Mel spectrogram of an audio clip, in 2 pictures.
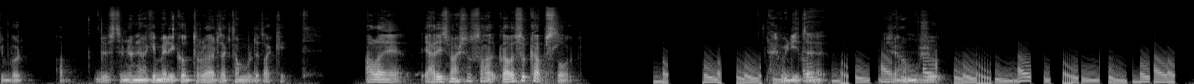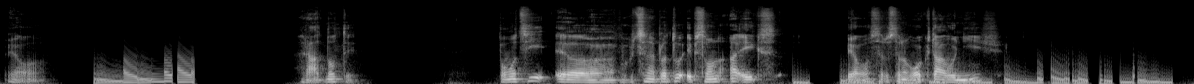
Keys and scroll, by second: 6.5 shift+a, 7.6-13.8 typing, 19.4 shift+y, 19.8 shift+a, 20.9-23.8 typing.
